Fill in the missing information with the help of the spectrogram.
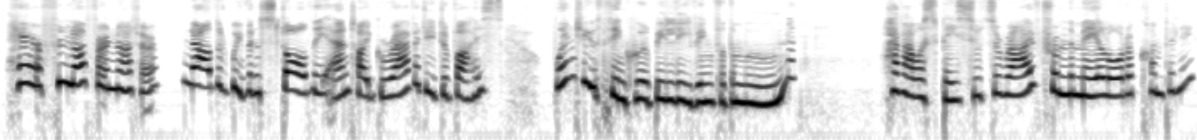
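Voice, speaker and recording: A woman's voice: high voice, expressive, normal speed, dry recording, studio quality. A woman playing a fervent, prim, eccentric zealot in a comic radio play, earnest and melodramatic. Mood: eager. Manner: melodramatic, earnest, indignant declaiming. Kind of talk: comedic radio play acting.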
